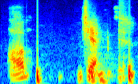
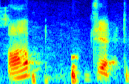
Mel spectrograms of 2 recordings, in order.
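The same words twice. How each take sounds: First: The stress is on the second syllable. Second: The stress is on the first syllable. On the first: It is used as a verb. "using it as verb to object, then the, the stress goes on the second one" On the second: It is used as a noun. "using object object as a noun, then it is object. ... first one will get stressed"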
